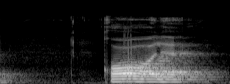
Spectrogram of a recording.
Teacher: ഇസ്തിഅലാഇൻ്റെ 7 അക്ഷരങ്ങളിൽ പ്രധാനപ്പെട്ടതാണ് ഖാഫ്. ഷിദ്ദത്തുള്ള അക്ഷരമാണ്. അതുപോലെ ഖുവ്വത്തിൻ്റെ പല സിഫത്തുകളും അതിലുണ്ട്.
